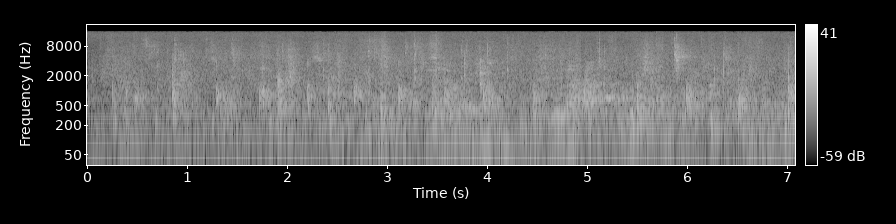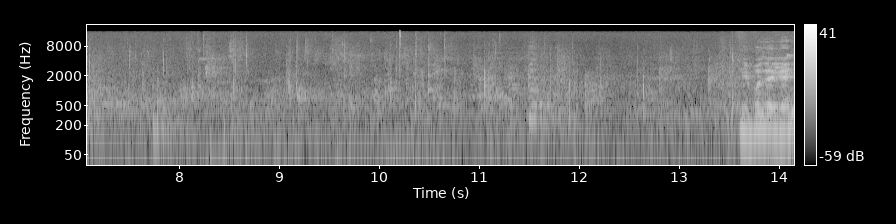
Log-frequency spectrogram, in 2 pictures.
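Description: Footsteps echo along a hallway.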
